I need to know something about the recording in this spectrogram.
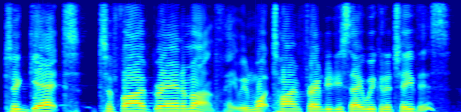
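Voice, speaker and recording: A man's voice: on the high side, moderate pace, smooth. A man in his thirties coaching a sales roleplay on a video call, asking probing questions and repeating answers back. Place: indoor room with whiteboard, on a video call.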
